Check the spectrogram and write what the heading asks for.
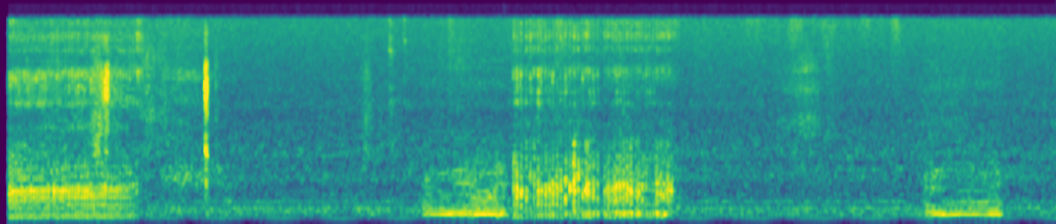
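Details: Pug snoring while resting after Thanksgiving: repeated rattling, buzzy breathing sounds, a few snores over about ten seconds.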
